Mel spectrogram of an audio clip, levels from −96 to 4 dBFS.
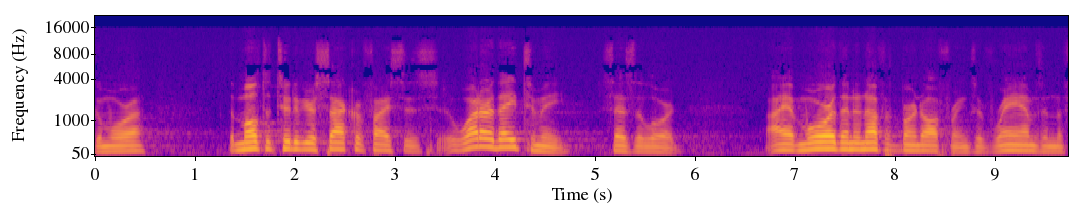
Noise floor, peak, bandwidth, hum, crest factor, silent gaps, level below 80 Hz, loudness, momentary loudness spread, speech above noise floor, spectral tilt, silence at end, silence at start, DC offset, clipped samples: -59 dBFS; -4 dBFS; 12 kHz; none; 18 dB; none; -56 dBFS; -23 LUFS; 17 LU; 37 dB; -8 dB/octave; 0 s; 0 s; under 0.1%; under 0.1%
